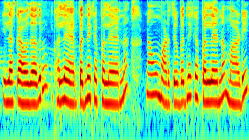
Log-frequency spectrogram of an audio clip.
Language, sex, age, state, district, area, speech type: Kannada, female, 30-45, Karnataka, Gadag, rural, spontaneous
